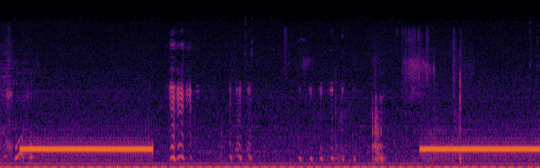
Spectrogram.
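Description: A steady, loud telephone dial tone hums for about two seconds, then a quick series of short dialing beeps is punched in before the continuous dial tone returns.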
